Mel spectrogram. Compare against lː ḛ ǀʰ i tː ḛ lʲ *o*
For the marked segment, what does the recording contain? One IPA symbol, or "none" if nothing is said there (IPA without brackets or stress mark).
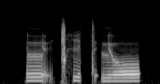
o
